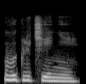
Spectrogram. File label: Shutdown, ru; EFI Audio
